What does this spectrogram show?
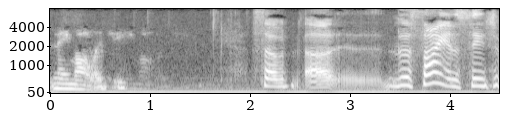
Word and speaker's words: Neimology: It's Neimology. It just has a Latin spelling because you can't trademark a common word like name. And so I spelt it how name is said in Latin, which is N-E-I-M, but I still pronounce it Neimology.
